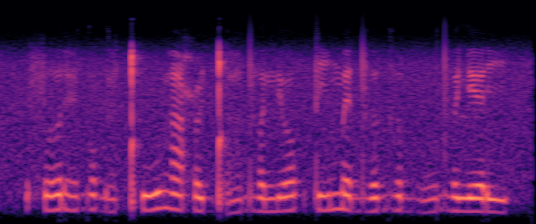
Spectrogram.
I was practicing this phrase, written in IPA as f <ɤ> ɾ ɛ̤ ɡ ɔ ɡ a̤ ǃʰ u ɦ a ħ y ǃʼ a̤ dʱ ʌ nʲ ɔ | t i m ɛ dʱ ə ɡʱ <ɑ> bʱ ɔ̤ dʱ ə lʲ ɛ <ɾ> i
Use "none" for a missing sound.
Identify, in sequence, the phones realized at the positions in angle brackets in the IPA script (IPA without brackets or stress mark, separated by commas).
ɤ, ə, ɾ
